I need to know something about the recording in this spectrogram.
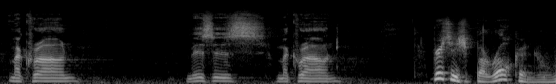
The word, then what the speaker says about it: Macron: Baroque and Renault and many speakers use it for a third French vowel as in macron president macron Mrs mccrown British Baroque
